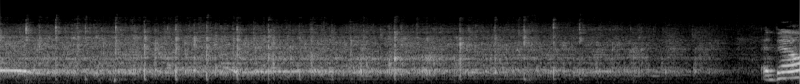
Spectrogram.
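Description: Audience applauding with some cheering: a dense patter of claps that gradually dies away over about seven seconds.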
